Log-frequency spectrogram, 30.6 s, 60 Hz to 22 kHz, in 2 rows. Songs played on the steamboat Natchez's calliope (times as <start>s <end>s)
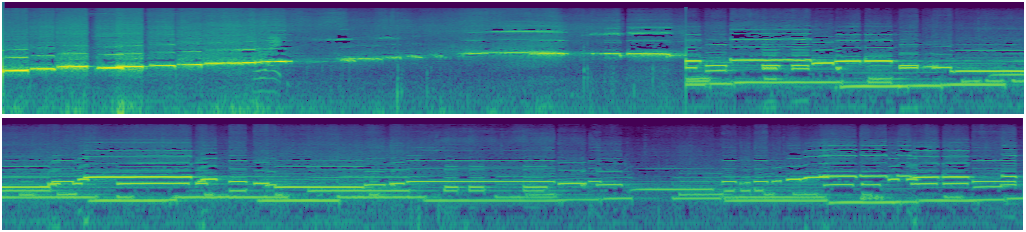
7.0s 30.6s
